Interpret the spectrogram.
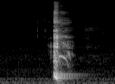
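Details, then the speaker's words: Single harsh cough burst from a young adult (born 2003) in her fourth week of a respiratory infection, coughing a lot. "It's been a good while while since I filmed because I've been sick if you can hear. Um I've been coughing a lot. I have a respiratory infection."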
